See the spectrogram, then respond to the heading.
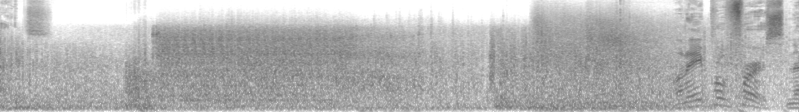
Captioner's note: explosions and gunfire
